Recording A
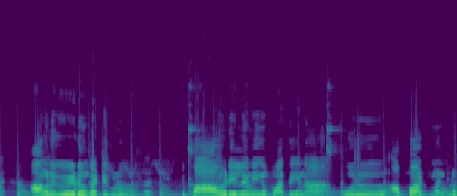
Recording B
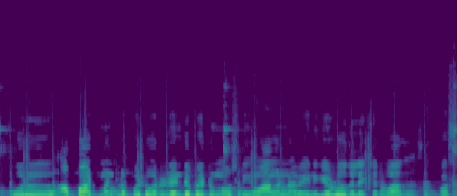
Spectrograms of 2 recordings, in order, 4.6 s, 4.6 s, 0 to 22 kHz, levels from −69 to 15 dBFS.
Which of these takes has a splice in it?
A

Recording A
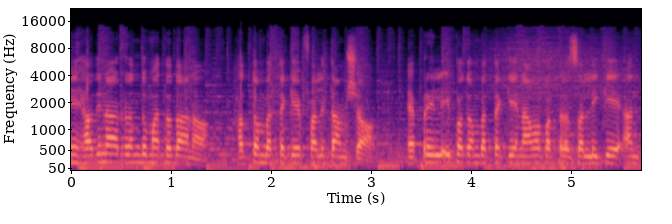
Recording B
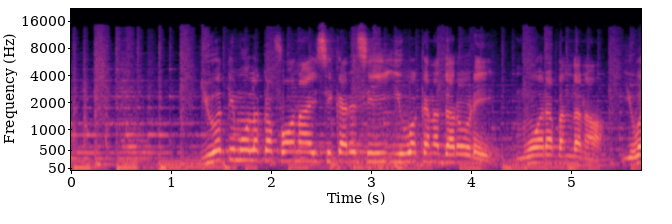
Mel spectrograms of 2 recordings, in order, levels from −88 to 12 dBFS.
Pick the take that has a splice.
B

